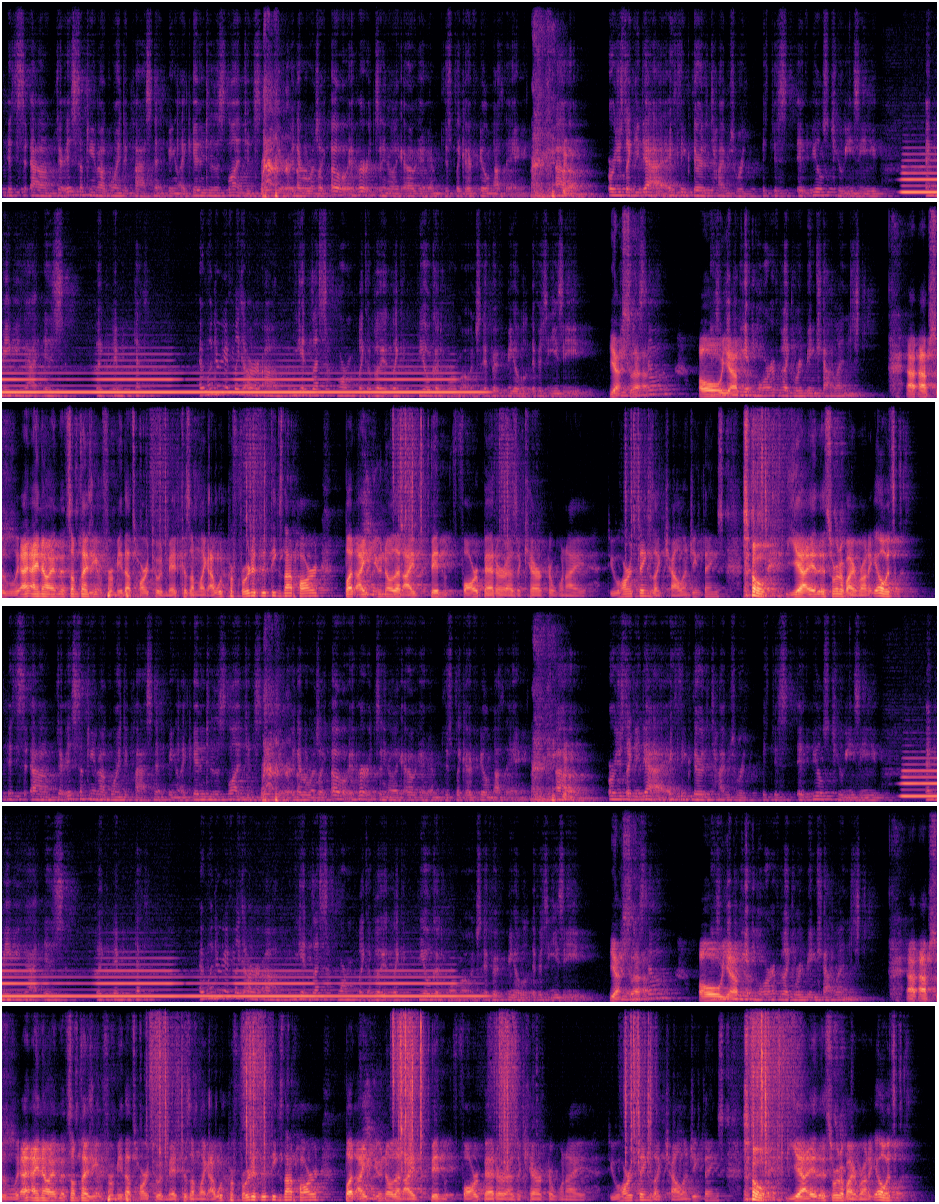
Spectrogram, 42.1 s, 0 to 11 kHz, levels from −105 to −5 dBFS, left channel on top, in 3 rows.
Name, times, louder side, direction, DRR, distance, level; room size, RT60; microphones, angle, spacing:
voice 1, 0.0-7.8 8.3-8.8 9.1-11.2 11.6-13.1 13.8-15.0 15.4-16.1 17.0-22.7 23.3-24.0 24.6-26.9 33.4-33.9 39.2-39.5, left 1 dB, 60° left, 1 dB, 7.3 m, -47 dB
voice 2, 7.9-8.6 23.1-23.7 24.5-25.1 27.3-34.7 35.0-36.8 37.2-41.5, left 2 dB, 30° left, 8 dB, 1.3 m, -31 dB
Wind instrument woodwind instrument, 13.5-21.4, left 3 dB, 5° left, 1.3 m, -33 dB
sound 1, 30.2-30.9 31.6-32.3 33.9-34.4 35.3-36.1 37.4-37.9 39.2-40.1 40.8-40.9, right 13 dB, 85° right, 1.3 m, -41 dB
29.5 x 19.5 x 8.3 m, 0.71 s
head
